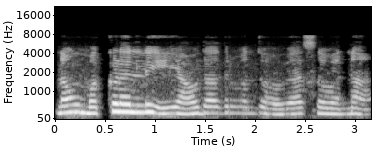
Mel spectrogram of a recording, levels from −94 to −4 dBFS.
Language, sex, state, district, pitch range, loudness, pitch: Kannada, female, Karnataka, Dharwad, 200-230 Hz, -15 LUFS, 215 Hz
